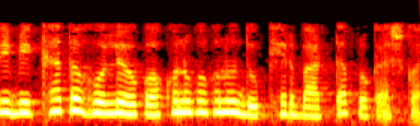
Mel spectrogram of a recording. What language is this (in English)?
Bangla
